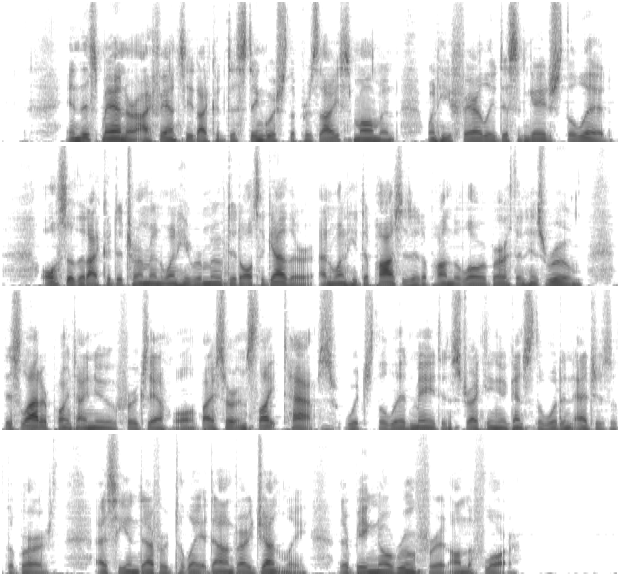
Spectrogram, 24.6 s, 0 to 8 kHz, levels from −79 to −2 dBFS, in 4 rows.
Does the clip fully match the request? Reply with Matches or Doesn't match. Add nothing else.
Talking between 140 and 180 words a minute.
Doesn't match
